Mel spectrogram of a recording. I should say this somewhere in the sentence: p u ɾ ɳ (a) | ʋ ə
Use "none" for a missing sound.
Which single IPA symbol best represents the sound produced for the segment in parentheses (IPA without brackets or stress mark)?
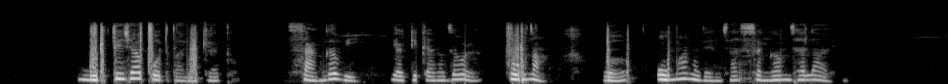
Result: a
